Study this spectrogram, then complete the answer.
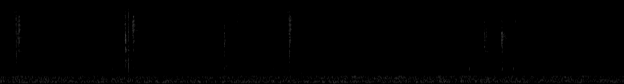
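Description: Short soft clicks sound as menu items are selected.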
